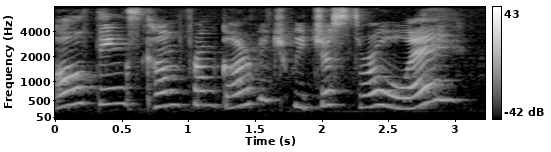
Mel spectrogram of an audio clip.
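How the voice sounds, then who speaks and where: Inquisitive storybook kid acted by a woman, very high and drawn-out, in an echoey room. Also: lively intonation, a bit bright, heavily acted. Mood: curious, surprised. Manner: inquisitive, exaggerated. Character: curious young schoolchild in a children's storybook. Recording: roomy echo with background noise.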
